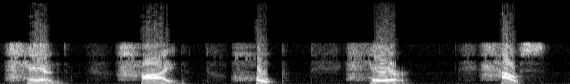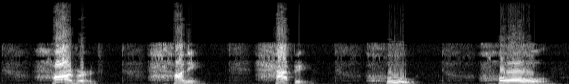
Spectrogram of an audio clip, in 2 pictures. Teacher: many foreign speakers tend to drop that air sound when a word begins with the letter H. For example, instead of saying the word hand, they would say and, like my right and. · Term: H sound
